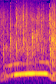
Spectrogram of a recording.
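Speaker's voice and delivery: long high-pitched "ooh"; preacher's high exclaimed "ooh". Real, not acted. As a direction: let out a high, drawn-out "ooh". Preacher reacting to congregation.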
